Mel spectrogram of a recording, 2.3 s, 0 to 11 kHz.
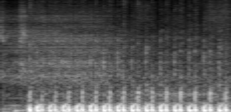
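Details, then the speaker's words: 1995 Honda Shadow 1100 V-twin with 22,000 miles, started on a warm day without choke. It fires at once and settles into a steady, even loping beat of about seven pulses a second. A healthy, well-tuned idle. "actually I'm pretty pretty impressed with how this thing runs nice and tuned up"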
